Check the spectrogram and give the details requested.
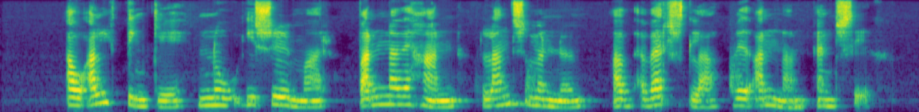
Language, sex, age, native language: Icelandic, female, 30-39, Icelandic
